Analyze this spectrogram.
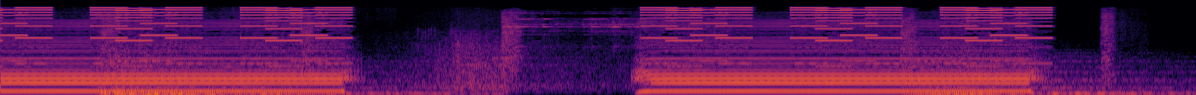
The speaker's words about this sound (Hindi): टकराने के बाद राज बेहोश हो जाता है और सीधे सुबह मोहित की कॉल से राज की नींद खुलती है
